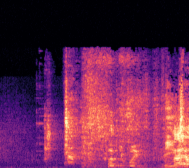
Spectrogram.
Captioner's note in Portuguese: Risadas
